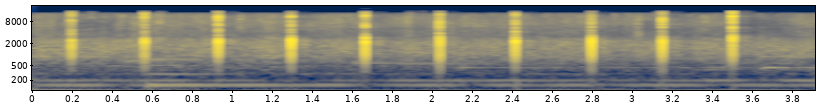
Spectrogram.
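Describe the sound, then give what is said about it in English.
An audience claps together as an expression of faith, in a steady, even rhythm, about eleven sharp claps in quick succession over a low background hum, with no talking. “You know that clap right there? That clap was almost a reflection of faith.”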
